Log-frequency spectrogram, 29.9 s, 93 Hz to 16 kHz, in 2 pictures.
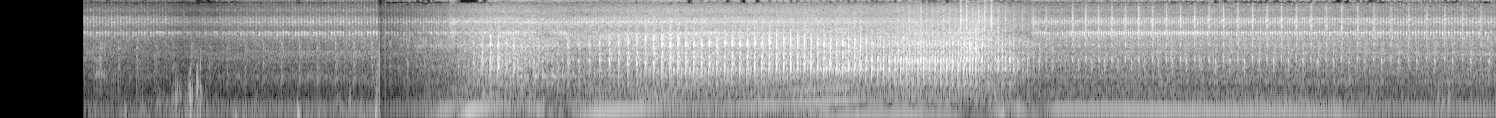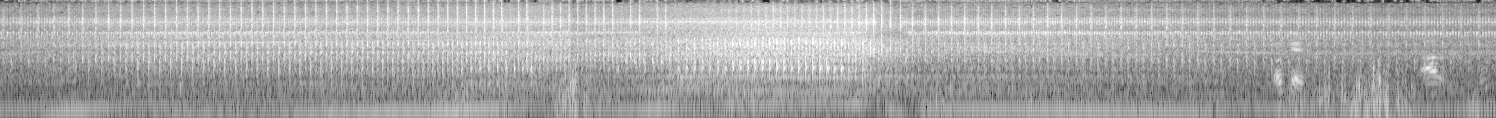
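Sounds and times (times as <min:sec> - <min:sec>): car engine revving with a knock: 0:04.7 - 0:10.4, 0:16.1 - 0:24.2.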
